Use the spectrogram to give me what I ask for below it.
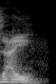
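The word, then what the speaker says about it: χ: तो ना तो ये काई है, ना ये ची है, ना ये छी है, ना ये चाय, ना ये चाहिए। इट इज जाई, इट्स प्रोनाउंसिएशन इज जाई, जाई है ये।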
